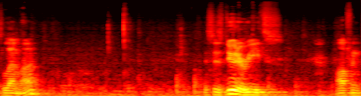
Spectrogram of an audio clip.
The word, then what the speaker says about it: Riesz: Riesz. Rise, no. No, although, yeah. I guess it could. Like rise the right way though? I thought it was race. But it's EI.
